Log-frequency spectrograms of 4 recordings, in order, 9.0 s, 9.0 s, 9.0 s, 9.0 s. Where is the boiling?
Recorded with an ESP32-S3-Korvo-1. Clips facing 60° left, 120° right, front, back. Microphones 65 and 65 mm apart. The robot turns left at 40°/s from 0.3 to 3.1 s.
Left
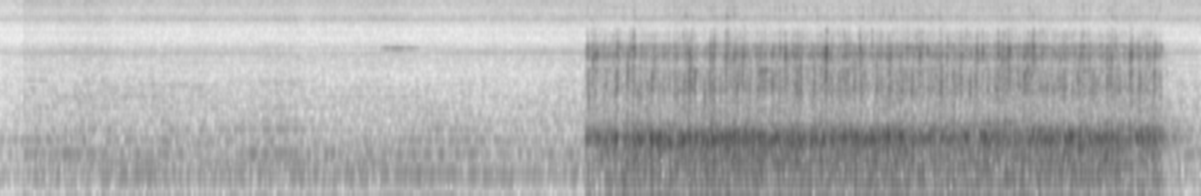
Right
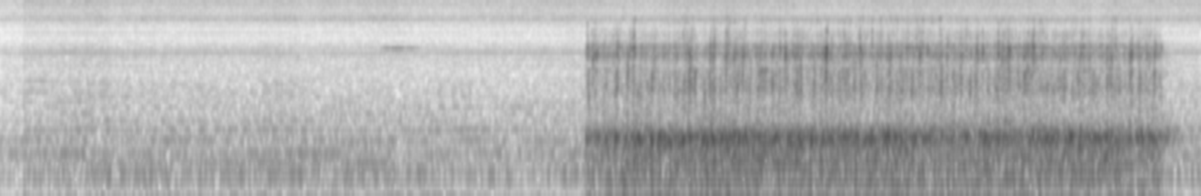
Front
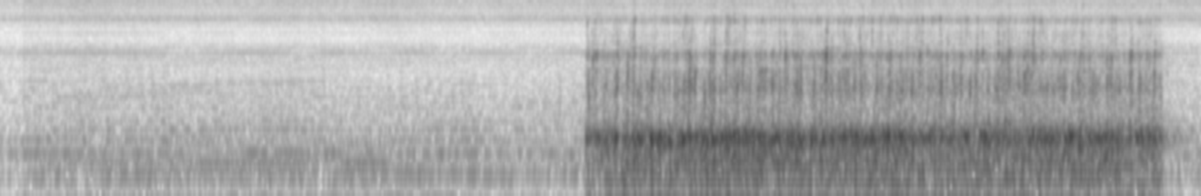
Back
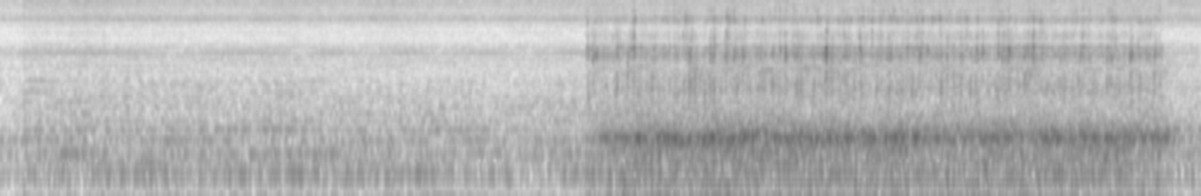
25° right, 0.6 m.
